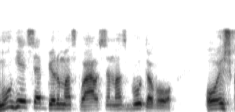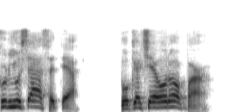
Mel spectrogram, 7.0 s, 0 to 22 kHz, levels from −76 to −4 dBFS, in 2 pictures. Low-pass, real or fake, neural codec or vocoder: 7.2 kHz; fake; codec, 16 kHz, 2 kbps, X-Codec, WavLM features, trained on Multilingual LibriSpeech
